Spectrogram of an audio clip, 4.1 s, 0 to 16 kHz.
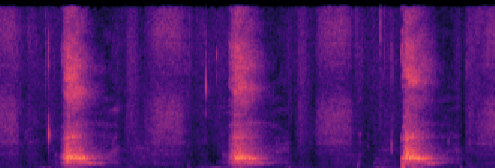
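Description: A woman's short, breathy calls, three of them about 1.4 s apart, forced out with each kettlebell swing: the rep count spoken on a hard exhale.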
